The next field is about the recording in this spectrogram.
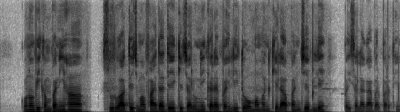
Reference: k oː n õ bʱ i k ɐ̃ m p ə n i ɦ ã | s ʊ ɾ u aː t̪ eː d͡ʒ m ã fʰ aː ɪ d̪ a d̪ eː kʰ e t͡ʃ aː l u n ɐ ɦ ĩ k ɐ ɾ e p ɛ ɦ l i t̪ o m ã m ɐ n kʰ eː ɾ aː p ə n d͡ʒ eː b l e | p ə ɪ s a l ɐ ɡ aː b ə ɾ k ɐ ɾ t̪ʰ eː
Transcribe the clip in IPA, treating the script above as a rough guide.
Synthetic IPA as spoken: k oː n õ bʱ i k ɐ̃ m p ə n i ɦ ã | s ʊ ɾ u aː t̪ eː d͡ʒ m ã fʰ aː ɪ d̪ a d̪ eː k e t͡ʃ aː l u n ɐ ɦ ĩ k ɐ ɾ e p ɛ ɦ l i t̪ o m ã m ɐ n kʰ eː l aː p ə n d͡ʒ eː b l e | p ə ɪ s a l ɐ ɡ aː b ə ɾ p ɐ ɾ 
